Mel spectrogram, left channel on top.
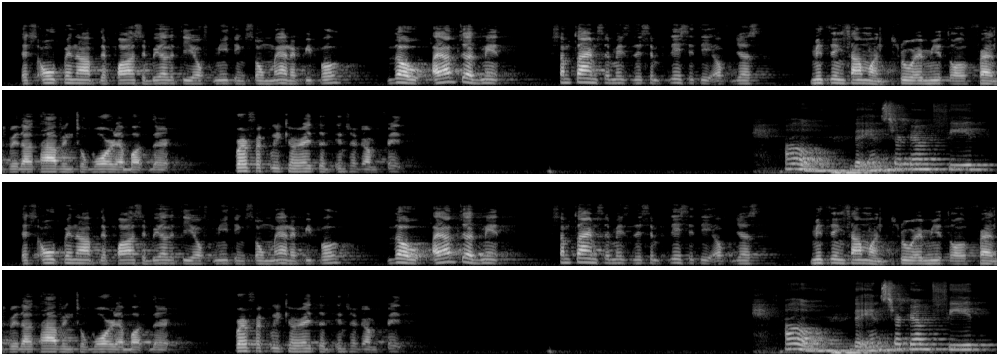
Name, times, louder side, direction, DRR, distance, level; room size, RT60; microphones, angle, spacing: voice 1, 0.2-3.4 3.9-5.0 5.6-7.5 8.1-11.6 12.3-13.9, left 2 dB, 15° left, 15 dB, 0.8 m, -23 dB
voice 2, 17.5-19.7, right 1 dB, 70° right, 4 dB, 5.5 m, -25 dB
29.5 x 18.5 x 5.1 m, 0.65 s
head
